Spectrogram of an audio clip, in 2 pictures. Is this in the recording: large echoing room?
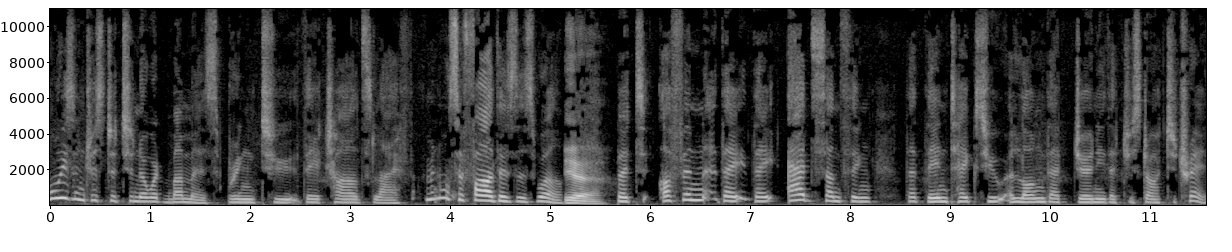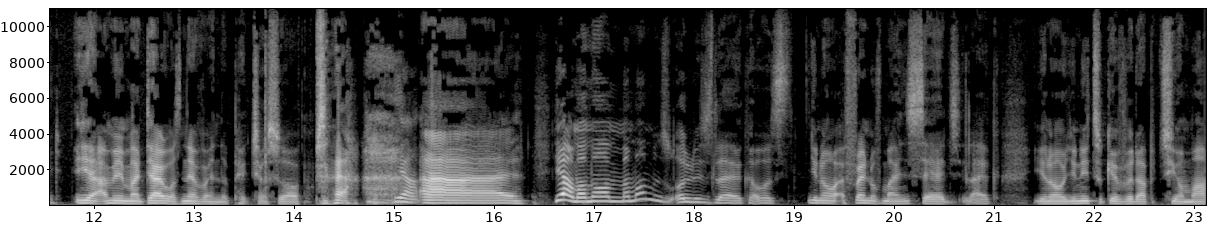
no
